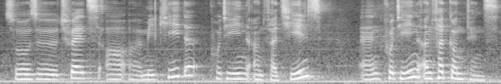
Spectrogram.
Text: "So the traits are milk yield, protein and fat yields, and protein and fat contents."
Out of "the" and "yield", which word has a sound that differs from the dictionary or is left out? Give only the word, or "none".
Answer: yield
